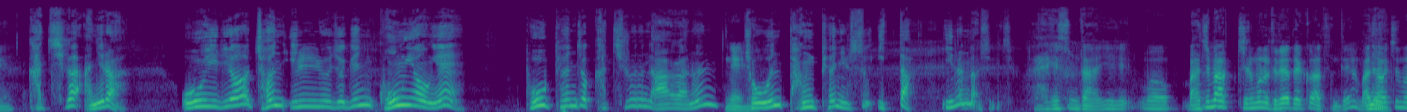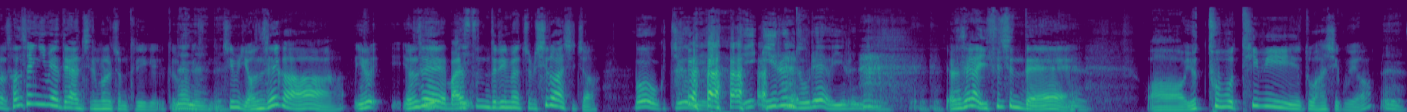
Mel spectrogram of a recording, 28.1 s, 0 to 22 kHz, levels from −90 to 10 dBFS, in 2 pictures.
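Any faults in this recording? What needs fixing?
A short run of compressed frames was delivered twice, so the decoder replays the same slice of speech and the clip runs longer by that amount. This repeated-frames fault is heard as a stutter at 6.36 s, where a 70 ms block plays again, and at 23.36 s, where a 139 ms block repeats, pointing to runs of roughly three and six frames. Deduplicating frames by sequence number or timestamp before decoding would prevent this.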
